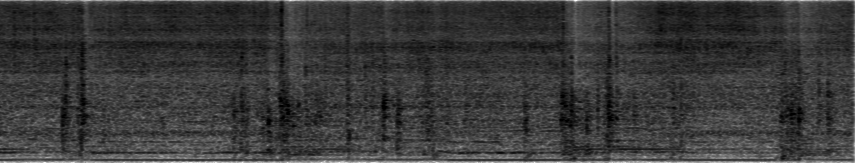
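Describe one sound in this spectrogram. An excavator's metal bucket clanks and scrapes.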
